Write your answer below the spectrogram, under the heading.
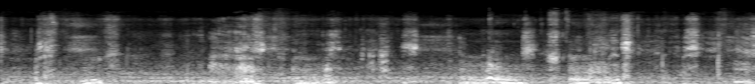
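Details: Angry Japanese Spitz growling in low, rumbling bursts, with a few short higher yelps and whimpers breaking through across the clip.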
